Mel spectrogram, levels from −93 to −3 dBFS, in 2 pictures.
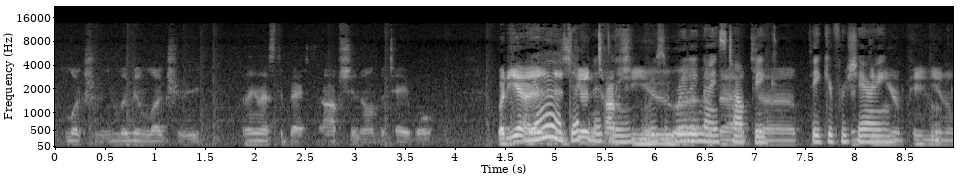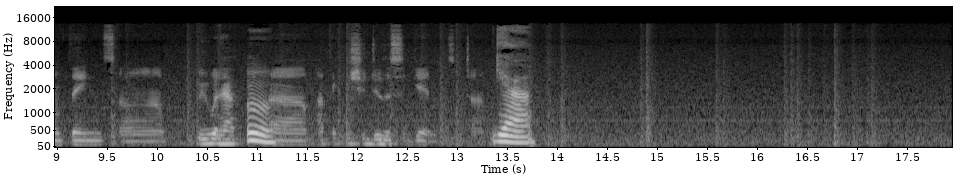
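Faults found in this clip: No faults found in this call and media quality review.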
